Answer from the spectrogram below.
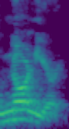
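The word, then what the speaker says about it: Nornir: is we use a program called norer n n n i r nor is the way they they pronounce it um and it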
